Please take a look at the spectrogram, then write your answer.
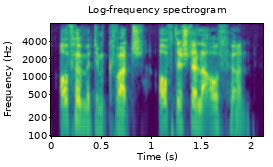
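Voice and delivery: loud, high scolding order; exasperated wizard's shout; called out. A narrator's reading. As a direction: order him to stop at once. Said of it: "rief der große Zauberer Zwackelmann".

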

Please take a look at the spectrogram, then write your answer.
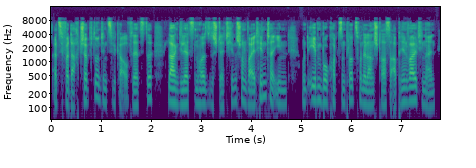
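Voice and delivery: usual speaking voice

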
